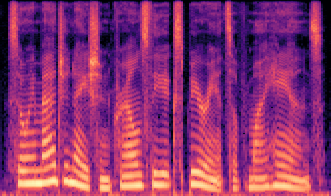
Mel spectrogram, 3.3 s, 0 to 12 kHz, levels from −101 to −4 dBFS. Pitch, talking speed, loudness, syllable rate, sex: 185 Hz, 145 wpm, -14 LUFS, 4.8 syllables/s, female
